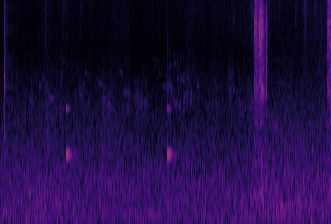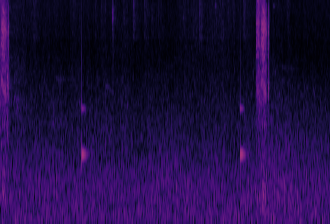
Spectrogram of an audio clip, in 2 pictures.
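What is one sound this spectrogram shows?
Short soft chimes ring now and then.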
